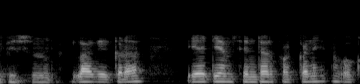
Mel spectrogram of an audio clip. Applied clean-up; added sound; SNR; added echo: neural mask model DeepFilterNet 3.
